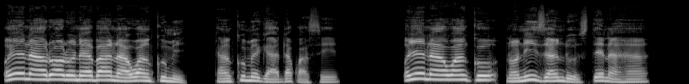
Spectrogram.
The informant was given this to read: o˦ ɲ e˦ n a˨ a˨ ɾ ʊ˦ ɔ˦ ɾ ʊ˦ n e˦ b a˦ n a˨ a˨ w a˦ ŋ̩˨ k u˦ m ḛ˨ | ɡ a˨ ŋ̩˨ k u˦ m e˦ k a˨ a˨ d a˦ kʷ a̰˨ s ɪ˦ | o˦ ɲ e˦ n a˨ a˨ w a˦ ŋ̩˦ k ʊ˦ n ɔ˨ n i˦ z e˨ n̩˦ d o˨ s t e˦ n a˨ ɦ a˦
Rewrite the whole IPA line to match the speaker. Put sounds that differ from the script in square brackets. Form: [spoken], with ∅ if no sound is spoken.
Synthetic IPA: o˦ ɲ e˦ n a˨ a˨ ɾ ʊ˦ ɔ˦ ɾ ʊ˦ n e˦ b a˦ n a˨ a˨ w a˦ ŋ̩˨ k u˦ m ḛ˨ | [k] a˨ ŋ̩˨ k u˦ m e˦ [ɡ] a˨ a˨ d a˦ kʷ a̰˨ s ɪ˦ | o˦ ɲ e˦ n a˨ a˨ w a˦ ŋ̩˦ k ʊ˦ n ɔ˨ n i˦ z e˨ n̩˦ d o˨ s t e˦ n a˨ ɦ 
